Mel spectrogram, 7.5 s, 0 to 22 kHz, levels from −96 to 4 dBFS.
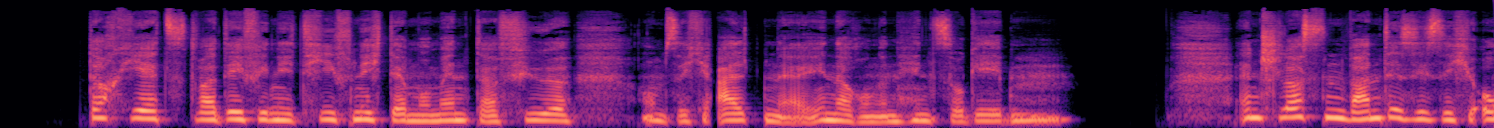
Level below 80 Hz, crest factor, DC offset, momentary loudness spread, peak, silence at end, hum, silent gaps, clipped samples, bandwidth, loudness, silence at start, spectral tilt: -66 dBFS; 18 dB; under 0.1%; 9 LU; -2 dBFS; 0 s; none; 5.46-5.78 s; under 0.1%; 17.5 kHz; -20 LUFS; 0.45 s; -5.5 dB/octave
